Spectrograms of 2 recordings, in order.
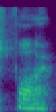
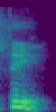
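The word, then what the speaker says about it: phi: And unfortunately some people pronounce this fee which offends me but it's common.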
